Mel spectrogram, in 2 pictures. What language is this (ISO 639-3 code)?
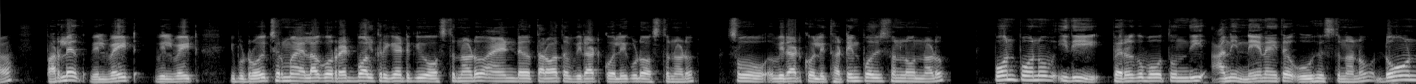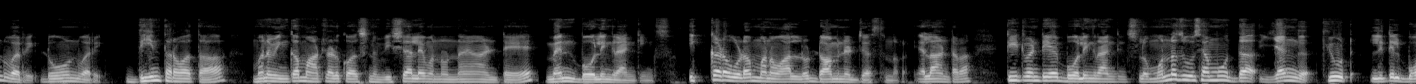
tel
